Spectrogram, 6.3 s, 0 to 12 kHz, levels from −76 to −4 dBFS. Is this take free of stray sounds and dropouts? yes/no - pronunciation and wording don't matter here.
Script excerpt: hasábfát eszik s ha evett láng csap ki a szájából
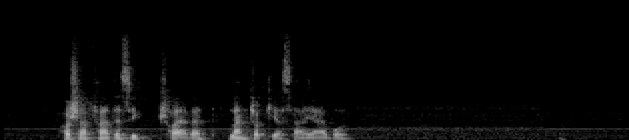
yes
